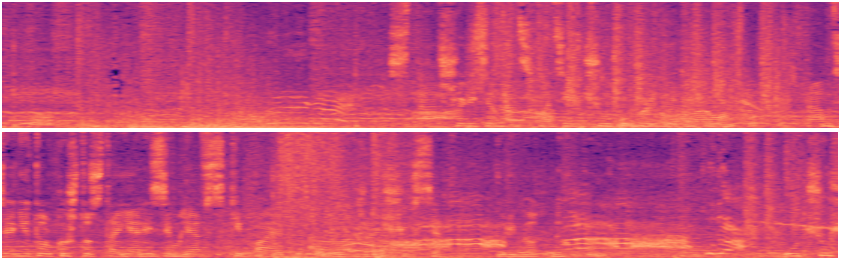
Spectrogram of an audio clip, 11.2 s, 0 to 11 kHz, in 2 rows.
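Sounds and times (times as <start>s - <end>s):
mortar shell explosion hitting the turret of a Soviet tank: 0.5s - 4.6s
speech: 3.0s - 11.1s
laughter: 7.5s - 11.1s.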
